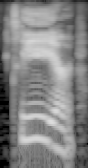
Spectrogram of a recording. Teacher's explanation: In clearly, we have clear, the first syllable, and stressed syllable. We get clear. We get a long E vowel sound.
